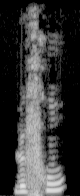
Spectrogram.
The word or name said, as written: front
